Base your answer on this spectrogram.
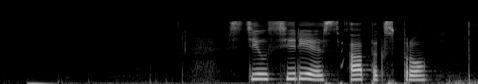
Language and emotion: Russian, neutral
